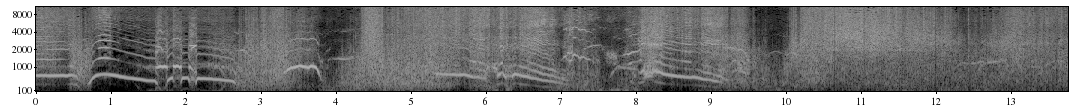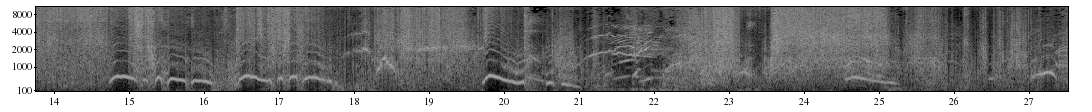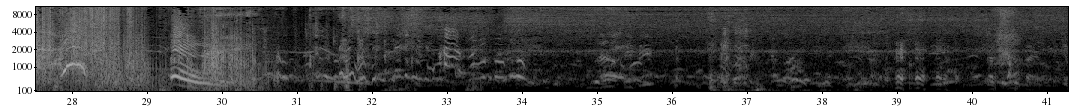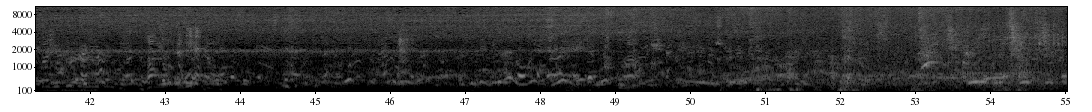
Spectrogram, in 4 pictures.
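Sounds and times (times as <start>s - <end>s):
steady hiss: 0.0s - 55.0s
faint distant voices: 28.8s - 55.0s.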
